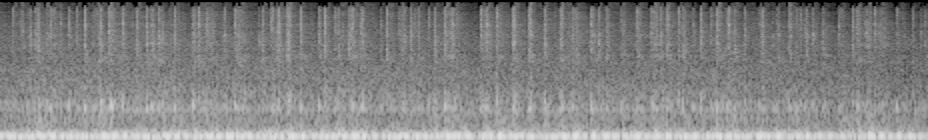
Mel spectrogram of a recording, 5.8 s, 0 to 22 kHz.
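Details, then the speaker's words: Ford 347 stroker V8 with Anderson N91 cam, 205cc 11R heads, 750 carb, after lifter change: loud, deep, throaty lumpy lope from the big cam, no tapping heard; healthy, apart from a noted exhaust leak at the collectors. "You ain't lying. That N91 is sounding awesome."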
